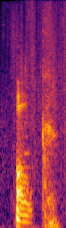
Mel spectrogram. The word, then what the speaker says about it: folk: struggle to say because it is kind of like folk like with a weird silent L and I don't know.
